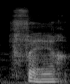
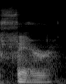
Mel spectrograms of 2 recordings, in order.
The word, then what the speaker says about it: faire: You say, faire une grimace. Not grimace, not faire. Faire.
